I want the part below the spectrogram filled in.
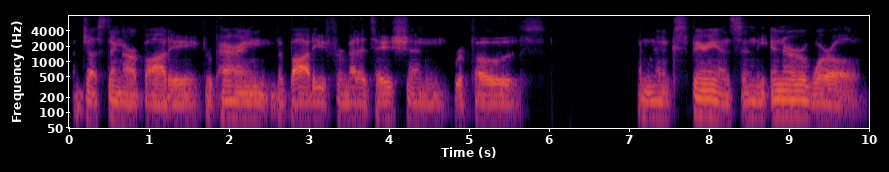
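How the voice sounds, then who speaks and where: A man with an exceptionally deep, husky voice guides a meditation. He speaks slowly and gently as a teacher, repeating short phrases and leaving long pauses between them. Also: level tone. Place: live online video meetup.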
